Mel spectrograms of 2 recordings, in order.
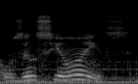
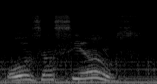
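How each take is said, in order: First: The word ends with an 'ões' sound. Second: The word ends with an 'ãos' sound. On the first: The speaker calls it wrong. "Outro erro comum que as pessoas dizem" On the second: The speaker calls it right. "O correto é você dizer"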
